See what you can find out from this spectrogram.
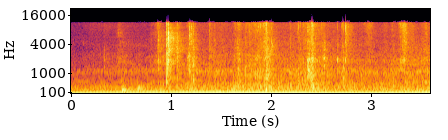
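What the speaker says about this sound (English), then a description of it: "Then we'll shuffle the discard pile." Board game cards from a Pandemic tabletop game being shuffled, a close riffle-and-bridge sequence of crisp snaps and fluttering bursts repeating a few times with no talking.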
